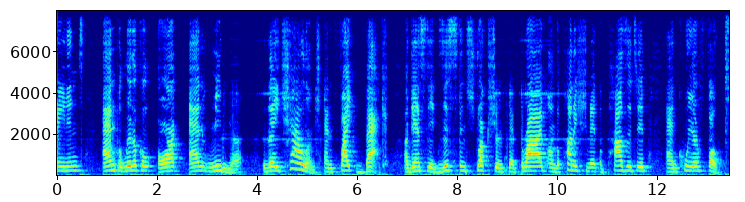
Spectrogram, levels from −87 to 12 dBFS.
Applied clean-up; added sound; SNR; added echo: neural separator model SepFormer DNS4.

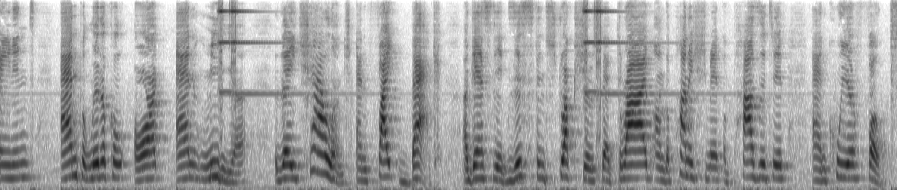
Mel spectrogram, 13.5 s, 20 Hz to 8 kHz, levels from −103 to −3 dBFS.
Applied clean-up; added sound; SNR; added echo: none; Bicycle bell; 13 dB; none.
